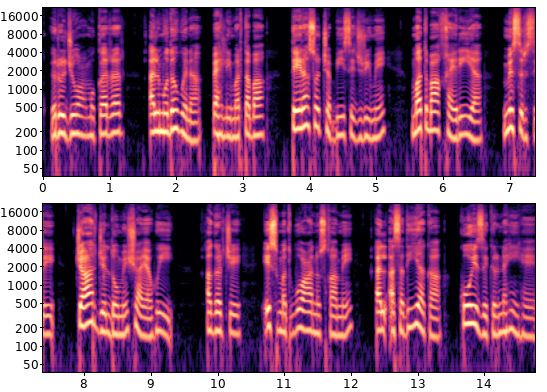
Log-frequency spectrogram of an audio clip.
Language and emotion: Urdu, neutral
